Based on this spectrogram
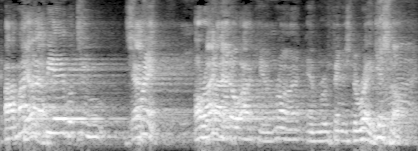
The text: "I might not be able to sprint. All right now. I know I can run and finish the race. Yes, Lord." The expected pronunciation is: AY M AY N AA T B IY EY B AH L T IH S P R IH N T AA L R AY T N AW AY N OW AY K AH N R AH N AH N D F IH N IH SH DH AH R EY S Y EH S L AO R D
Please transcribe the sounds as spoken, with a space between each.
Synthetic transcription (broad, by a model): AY M AY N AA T B IY EY B L T IH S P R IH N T AA L R AY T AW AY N OW AY K AH N R AH N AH N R F IH N IH SH DH AH R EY Y EH S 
